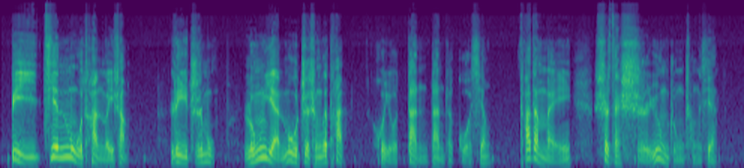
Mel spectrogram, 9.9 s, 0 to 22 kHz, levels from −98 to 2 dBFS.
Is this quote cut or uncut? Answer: cut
